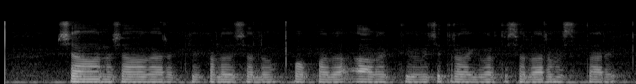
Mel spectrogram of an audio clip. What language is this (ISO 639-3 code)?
kan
